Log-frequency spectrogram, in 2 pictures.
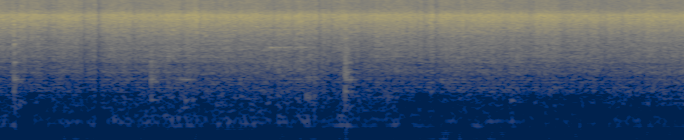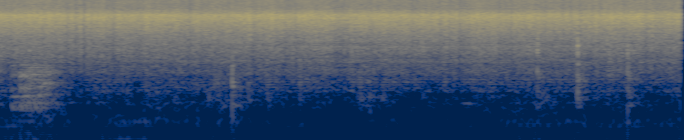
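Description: Chopped onions, green chilli, curry leaves and coriander sizzling steadily in hot oil in a nonstick pan while being sautéed, with a wooden spatula scraping and tapping the pan now and then.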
